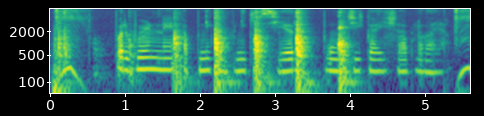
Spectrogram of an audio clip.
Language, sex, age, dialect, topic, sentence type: Hindi, female, 25-30, Garhwali, banking, statement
